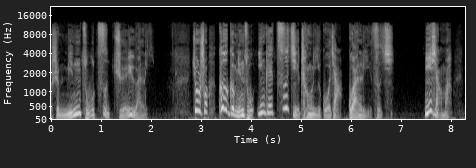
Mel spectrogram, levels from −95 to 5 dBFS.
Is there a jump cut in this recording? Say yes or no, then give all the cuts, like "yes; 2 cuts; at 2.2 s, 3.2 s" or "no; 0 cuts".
no; 0 cuts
